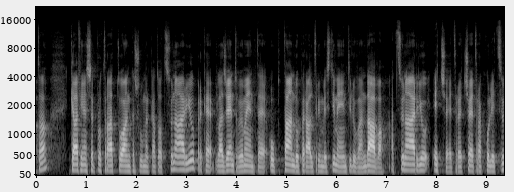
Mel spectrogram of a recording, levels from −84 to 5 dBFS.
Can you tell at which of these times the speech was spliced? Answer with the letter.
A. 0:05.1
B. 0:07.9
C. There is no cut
B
